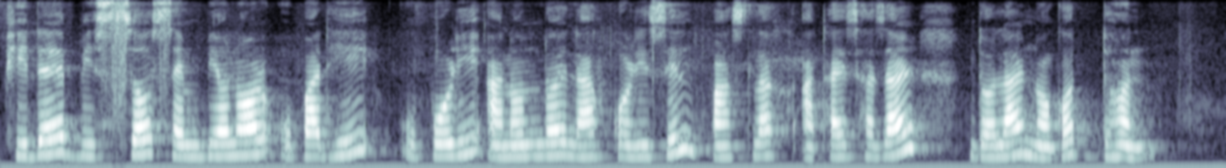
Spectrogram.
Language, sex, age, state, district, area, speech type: Assamese, female, 45-60, Assam, Charaideo, urban, read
